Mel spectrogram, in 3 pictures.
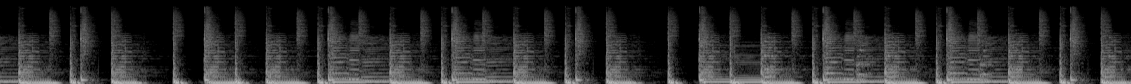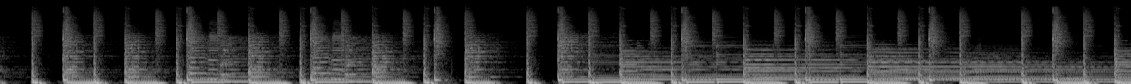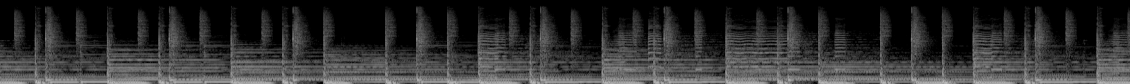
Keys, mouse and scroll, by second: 0.0 alt+middle click, 0.6 alt+shift+middle click, 0.7 alt+middle click, 2.9 e, 4.7 click, 5.6 click, 5.8-9.8 drag, 10.0 alt+middle click, 11.2 Tab, 12.0-14.1 drag, 14.3 alt+middle click, 15.0 alt+middle click, 15.3 alt+shift+middle click, 15.5 ctrl+alt+middle click, 16.0 alt+middle click, 16.8 Tab, 17.3 middle click, 18.1 click, 18.6 click, 18.8-20.2 alt+middle drag, 20.7 click, 22.1 click, 23.0 click, 23.8 alt+middle click, 24.7 click, 25.6 click, 26.3 ctrl+z, 27.3 e, 28.2-33.5 drag, 33.8 alt+middle click.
